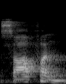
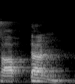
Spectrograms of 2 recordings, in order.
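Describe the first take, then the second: First: The t sound is silent. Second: The t sound is pronounced. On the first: The speaker calls it right. "We have to ಪ್ರನೌನ್ಸ್ ಸಾಫನ್" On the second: The speaker calls it wrong. "Don't say ಸಾಫ್ಟನ್"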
